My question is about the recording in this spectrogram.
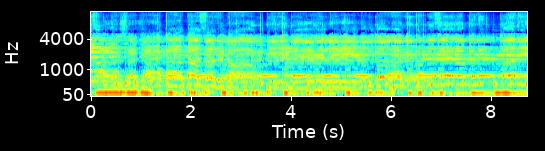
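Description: Live qawwali played through a loudspeaker system: a driving tabla rhythm with heavy bass under the qawwali party's singing.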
